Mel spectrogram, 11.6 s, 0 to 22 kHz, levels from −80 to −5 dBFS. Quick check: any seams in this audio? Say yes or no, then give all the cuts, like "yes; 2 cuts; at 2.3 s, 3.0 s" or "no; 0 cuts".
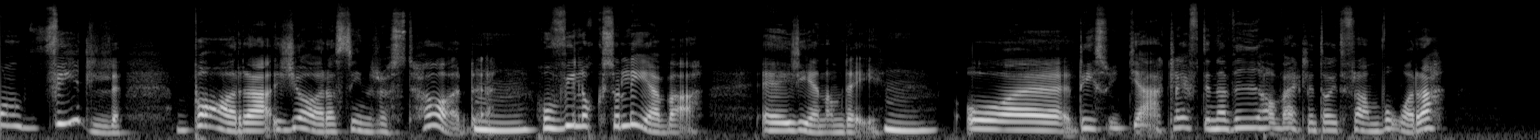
no; 0 cuts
